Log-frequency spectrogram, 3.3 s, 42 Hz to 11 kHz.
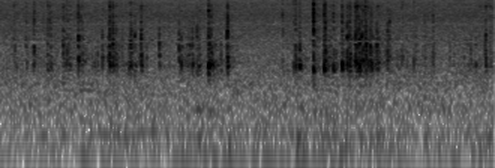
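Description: Fingertips of both hands type rapidly on a compact 60% backlit mechanical keyboard with white-lit plastic keycaps, resting on a dark desk. Quick, crisp key taps with a clicky midrange character come in two bursts, with a short lull between them.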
